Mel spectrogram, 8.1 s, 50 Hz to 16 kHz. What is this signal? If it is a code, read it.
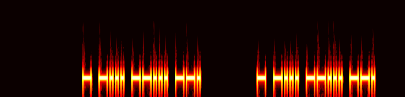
Morse code, heard as a keyed tone, about 22 wpm, 700 Hz. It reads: TB7G TB7G
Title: DXCC-100 Call Signs - 4 Characters - Repeated 2x - 22wpm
